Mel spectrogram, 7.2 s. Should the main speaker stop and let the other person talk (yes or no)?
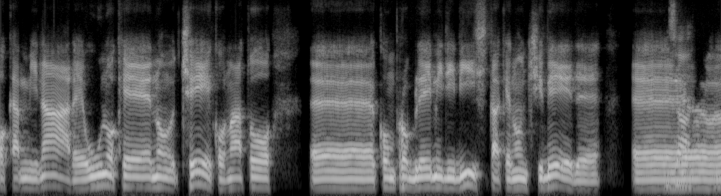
no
